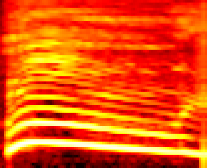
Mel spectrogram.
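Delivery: high, loud whoop; excited cheer. Real, not acted. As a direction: let out a big whoop. Streamer cheers.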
